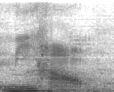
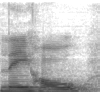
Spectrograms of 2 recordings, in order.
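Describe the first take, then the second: First: It is pronounced the Mandarin way. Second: It is pronounced the Cantonese way. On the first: "in Mandarin you say Ni Hao" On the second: "You say in Cantonese is Nei Hou"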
